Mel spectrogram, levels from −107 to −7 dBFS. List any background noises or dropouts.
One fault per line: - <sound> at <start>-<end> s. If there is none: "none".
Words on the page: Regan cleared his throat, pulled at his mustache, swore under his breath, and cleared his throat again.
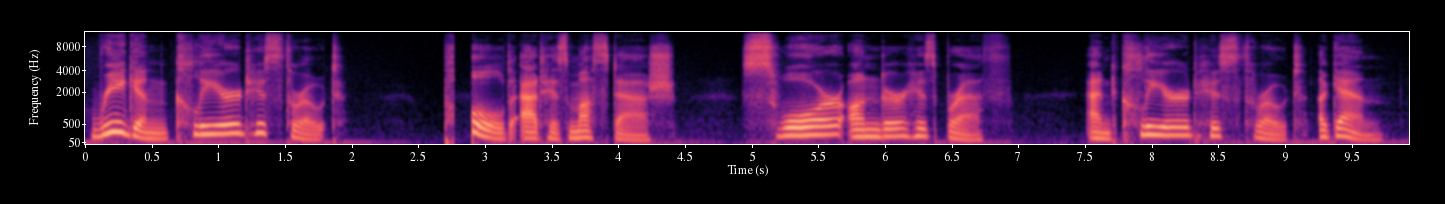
- dropout at 2.8-2.9 s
